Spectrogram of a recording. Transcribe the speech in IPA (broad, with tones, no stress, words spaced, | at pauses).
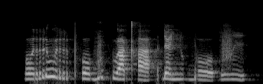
o˨ruː˦˨r pʰoː˨ɡuː˦kʷaː˨kʰa˨ | ɗɛ˨ɲu˨ɡ͡boː˨ | vi˨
